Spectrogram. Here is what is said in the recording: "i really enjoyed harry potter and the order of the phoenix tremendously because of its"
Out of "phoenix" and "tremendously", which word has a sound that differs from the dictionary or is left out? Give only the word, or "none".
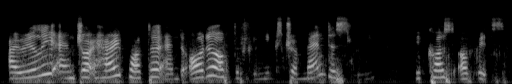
none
